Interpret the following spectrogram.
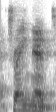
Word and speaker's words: Trained: Ou não estende esse E, né? Trained. O ED não pronuncia o D.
